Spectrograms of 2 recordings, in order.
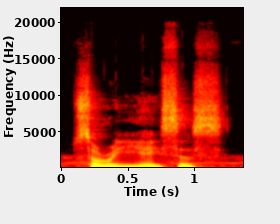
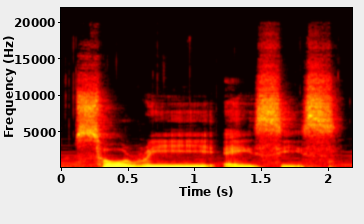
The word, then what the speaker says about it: psoriasis: It's Greek in my language, it's psoriasis. Psoriasis. At least if it's like English pronounced. Otherwise I would say psoriasis. But depends, I guess, if you mean it's like Greek pronounced or English pronounced.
